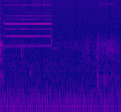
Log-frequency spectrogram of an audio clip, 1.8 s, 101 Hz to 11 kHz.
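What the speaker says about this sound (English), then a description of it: "it did send out a couple of beeps, and that will indicate it is ready to calibrate" A JJRC X8 GPS quadcopter gives a faint, high electronic beep at power-up, followed by a couple of shorter, fainter tones, heard quietly with no talking.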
